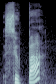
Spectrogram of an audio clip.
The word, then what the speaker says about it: súpa: Soup is pronounced súpa.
